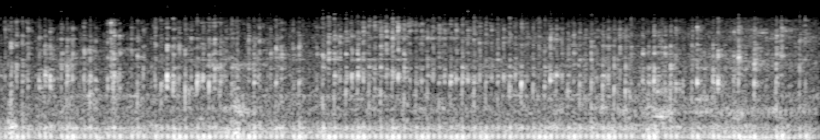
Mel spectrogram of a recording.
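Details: Small single-cylinder lawnmower engine driving an add-on alternator under electrical load holds a steady even beat with no bogging or speed sag; owner notes only slight, barely noticeable power loss, normal running under load.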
